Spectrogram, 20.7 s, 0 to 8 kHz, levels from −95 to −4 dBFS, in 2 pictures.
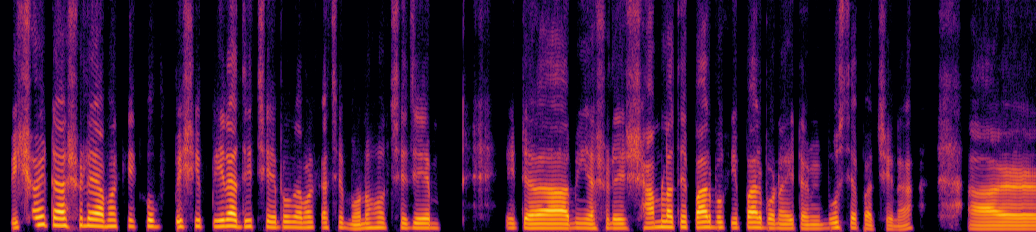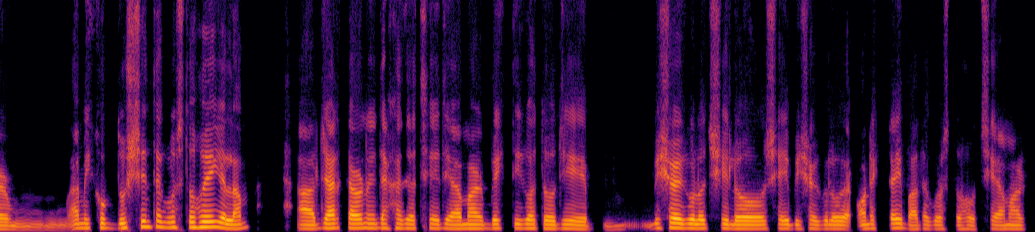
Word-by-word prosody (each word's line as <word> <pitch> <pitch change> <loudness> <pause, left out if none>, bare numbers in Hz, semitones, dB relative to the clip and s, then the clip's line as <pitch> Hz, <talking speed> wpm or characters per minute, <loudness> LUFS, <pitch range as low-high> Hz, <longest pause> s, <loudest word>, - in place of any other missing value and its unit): বিষয়টা 250 +8 +2
আসলে 235 +1 0
আমাকে 215 0 -1
খুব 210 -2 +2 0.2
বেশি 205 +2 -1
পীড়া 210 +2 +6
দিচ্ছে 205 -1 -2
এবং 185 0 -1
আমার 175 +1 -1
কাছে 170 +1 -5
মনে 145 +4 0
হচ্ছে 170 -1 -5
যে, 160 - +3 0.9
এটা 155 -1 +1 0.3
আমি 155 +2 -3
আসলে 150 0 -3 0.2
সামলাতে 185 +2 +2
পারবো 180 0 +6
কি 165 - -3
পারব 175 -2 +5
না; - - -1
এটা 140 - -8
আমি 135 - -4
বুঝতে 165 -1 -2
পারছি 120 - -6
না। 110 - -7 0.8
আর 120 0 +4 1.1
আমি 155 +1 -3
খুব 160 -1 -2
দুশ্চিন্তাগ্রস্ত 180 +1 -3
হয়ে 185 0 +4
গেলাম। 140 -1 +2 0.6
আর 130 - +1
যার 150 +1 +2
কারণে 150 0 +1
দেখা 150 +1 -6
যাচ্ছে 140 +1 -5
যে, - - -1
আমার 140 0 0
ব্যক্তিগত 145 0 -4 0.2
যে 135 -1 -1 0.8
বিষয়গুলো 150 -2 +2
ছিল, 145 -2 -4 0.4
সেই 140 -1 -3
বিষয়গুলো 135 0 -5 0.3
অনেকটাই 140 +3 -3
বাধাগ্রস্ত 125 +1 -7
হচ্ছে। 120 - -11
আমার 125 -1 -4
155 Hz, 140 wpm, -23 LUFS, 140-180 Hz, 1.1 s, পীড়া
